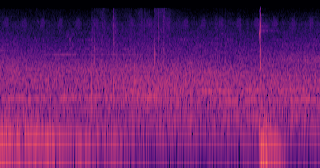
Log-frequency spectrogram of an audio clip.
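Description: Footsteps tap on paving stones.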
